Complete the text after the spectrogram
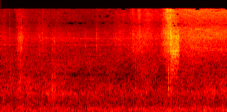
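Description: A metal tool scrapes and pushes into a rubber tyre.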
